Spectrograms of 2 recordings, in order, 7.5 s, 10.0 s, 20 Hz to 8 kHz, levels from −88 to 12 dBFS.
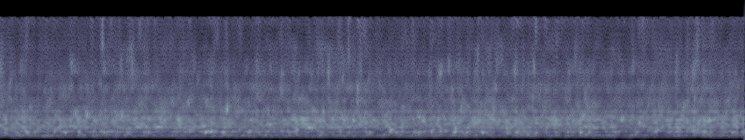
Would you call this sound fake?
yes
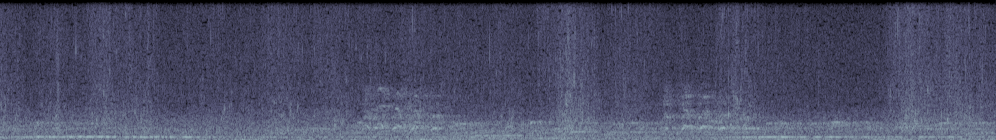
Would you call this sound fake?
no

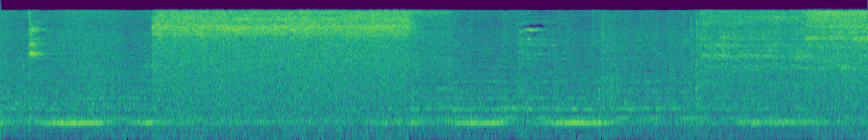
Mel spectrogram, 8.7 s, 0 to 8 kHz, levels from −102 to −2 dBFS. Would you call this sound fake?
yes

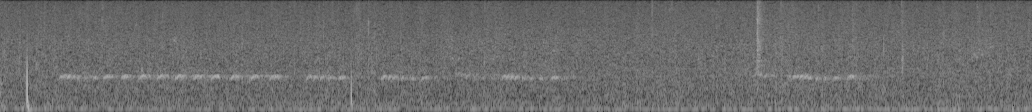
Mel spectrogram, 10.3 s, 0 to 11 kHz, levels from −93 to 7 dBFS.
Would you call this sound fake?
yes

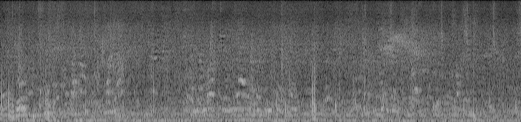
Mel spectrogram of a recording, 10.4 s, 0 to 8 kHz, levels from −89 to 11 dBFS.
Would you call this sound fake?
yes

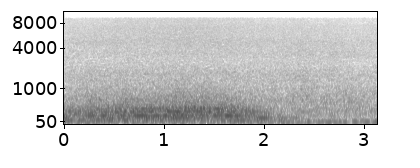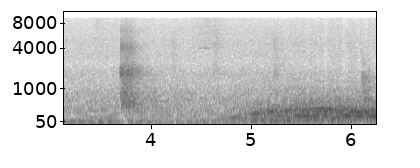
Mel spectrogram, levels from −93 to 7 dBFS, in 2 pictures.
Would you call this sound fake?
no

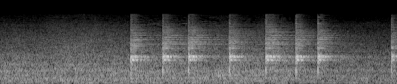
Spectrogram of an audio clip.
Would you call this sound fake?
no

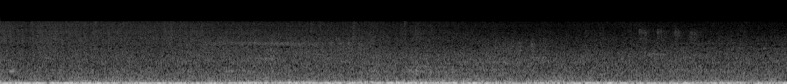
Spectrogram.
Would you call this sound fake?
yes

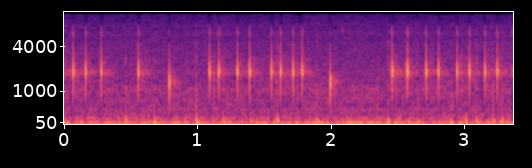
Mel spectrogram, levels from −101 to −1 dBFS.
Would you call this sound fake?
yes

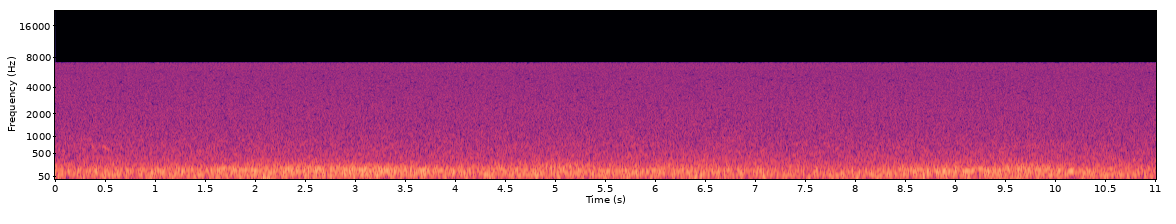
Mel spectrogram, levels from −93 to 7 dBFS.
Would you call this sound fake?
no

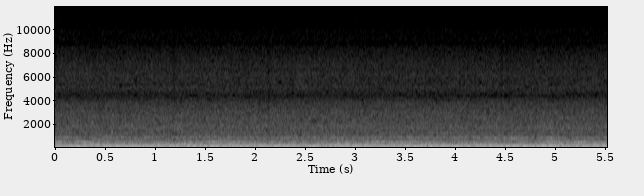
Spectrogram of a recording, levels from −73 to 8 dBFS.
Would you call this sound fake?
yes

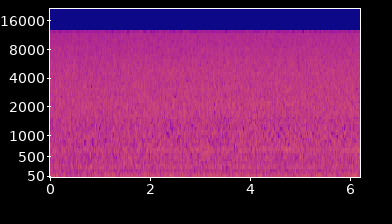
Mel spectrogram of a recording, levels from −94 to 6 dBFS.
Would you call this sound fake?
no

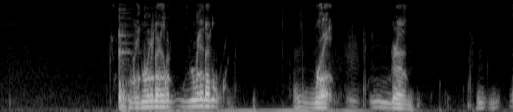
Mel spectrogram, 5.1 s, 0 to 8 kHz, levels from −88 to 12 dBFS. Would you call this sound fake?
no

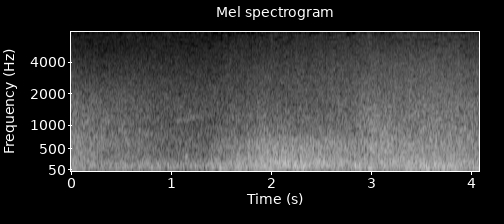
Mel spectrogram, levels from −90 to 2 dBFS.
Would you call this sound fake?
yes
